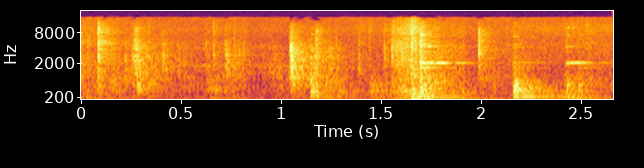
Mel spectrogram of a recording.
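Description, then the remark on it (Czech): A door in a tower is opened on the way to the mechanism of a village astronomical clock, with a few clunks of the latch and a short creaking squeal of hinges, followed by a thud; no one speaks. “Ještě jedny dveře.”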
